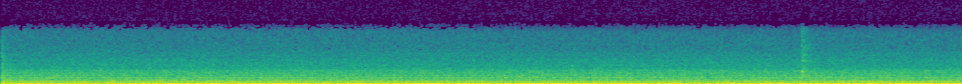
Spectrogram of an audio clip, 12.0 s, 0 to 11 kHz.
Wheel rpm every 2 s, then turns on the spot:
0, 0, 0, 0, 0, 0.
none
